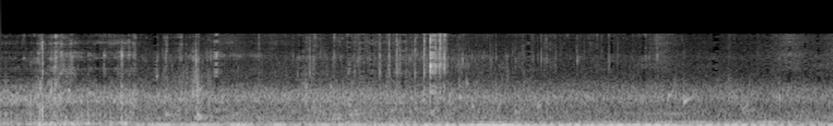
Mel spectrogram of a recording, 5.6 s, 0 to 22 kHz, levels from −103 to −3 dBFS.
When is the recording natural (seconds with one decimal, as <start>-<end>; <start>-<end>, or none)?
0.9-5.6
